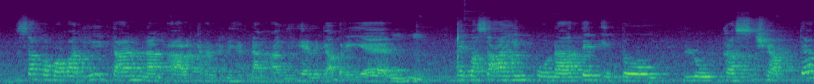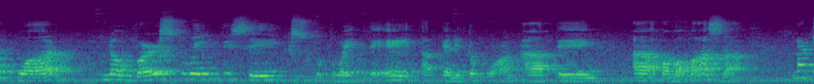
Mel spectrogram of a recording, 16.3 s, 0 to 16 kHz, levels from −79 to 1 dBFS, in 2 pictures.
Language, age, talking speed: Filipino, 50-69, 105 wpm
